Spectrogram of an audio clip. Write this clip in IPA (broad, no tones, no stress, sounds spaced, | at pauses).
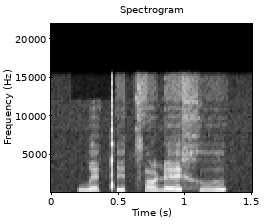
w ɛ ǃ ɪ t͡s ɔ̃ ɳ ɛ x ʊ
